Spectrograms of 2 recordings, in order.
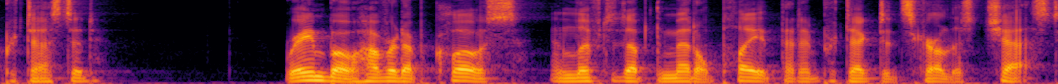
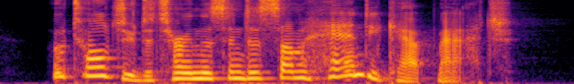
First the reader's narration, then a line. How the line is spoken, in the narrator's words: she asked indignantly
